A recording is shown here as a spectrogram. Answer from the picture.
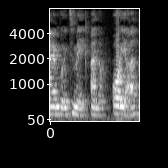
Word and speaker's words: olla: going to make an Oya that is spelled o-l-l-a oh yeah and it is Spanish for pot simply pot but this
